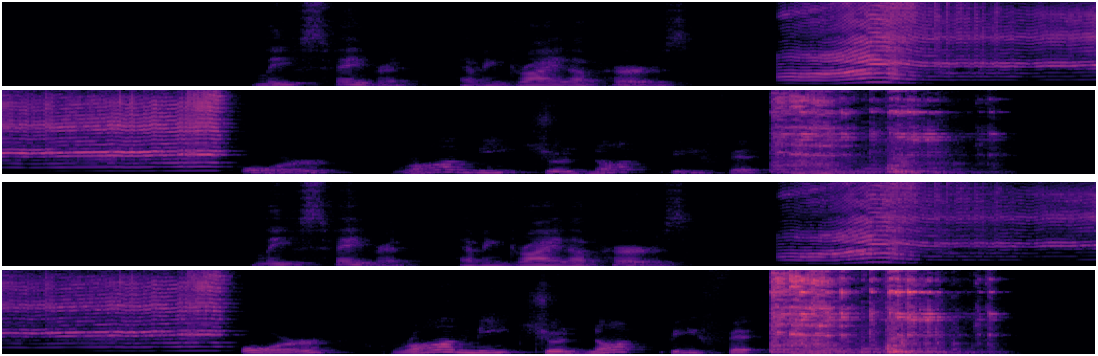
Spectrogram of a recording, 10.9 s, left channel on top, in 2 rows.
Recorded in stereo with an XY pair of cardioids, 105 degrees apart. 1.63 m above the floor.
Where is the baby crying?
35° left, 1.4 m.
